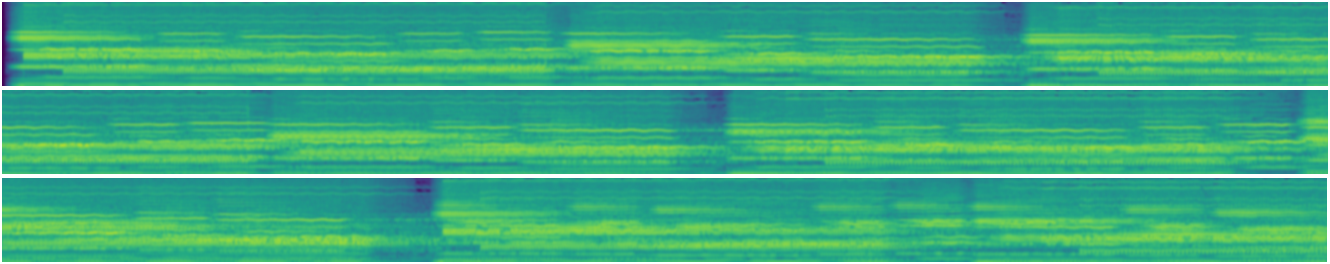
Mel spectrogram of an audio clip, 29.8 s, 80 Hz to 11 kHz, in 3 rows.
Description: PPG Wave Computer 360 Wavesound

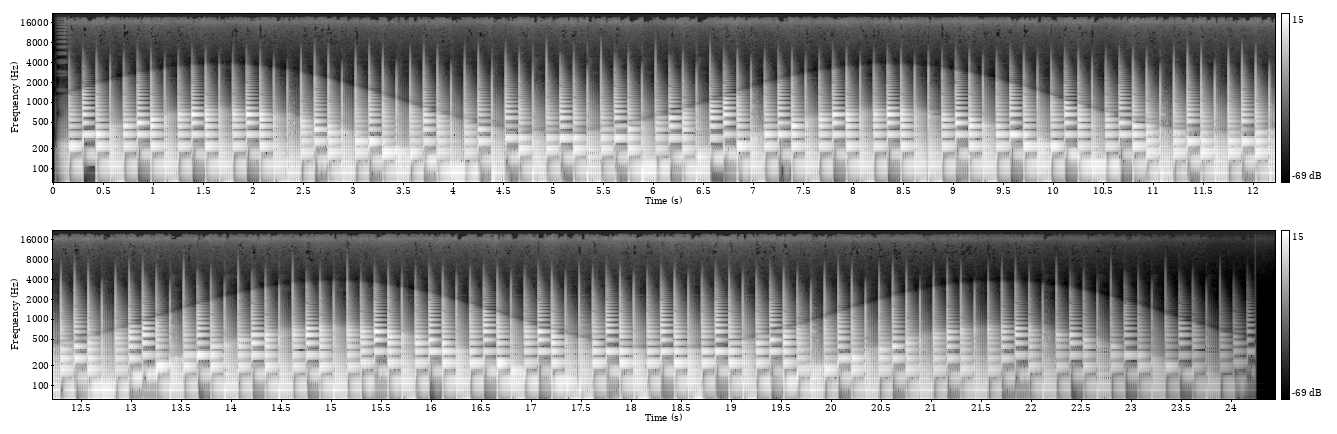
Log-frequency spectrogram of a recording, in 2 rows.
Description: Arturia DX7V

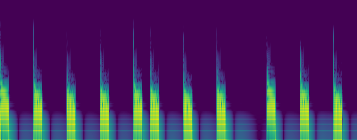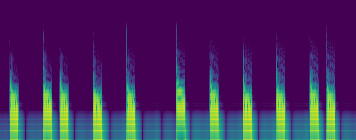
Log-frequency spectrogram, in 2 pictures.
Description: Zendelay; Ninja Tune

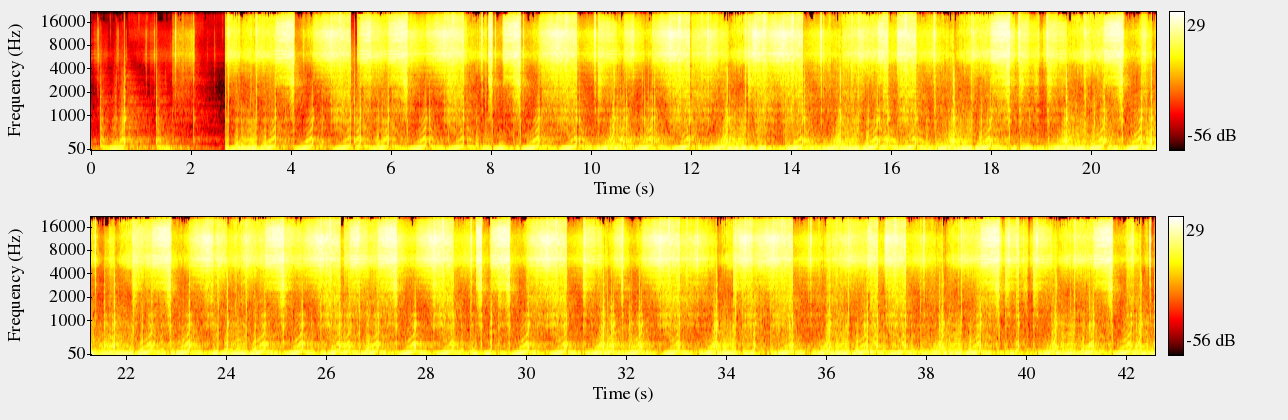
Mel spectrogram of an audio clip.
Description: Delay Drum Chorus; BIAS Pedal

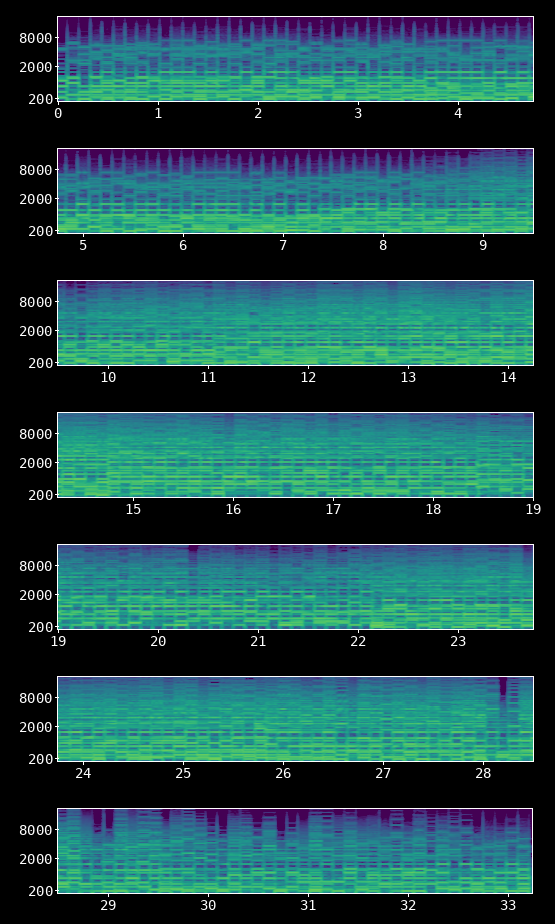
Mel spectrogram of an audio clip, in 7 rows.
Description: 3rd WT Random Arpeggio Filtered; Groove Synthesis

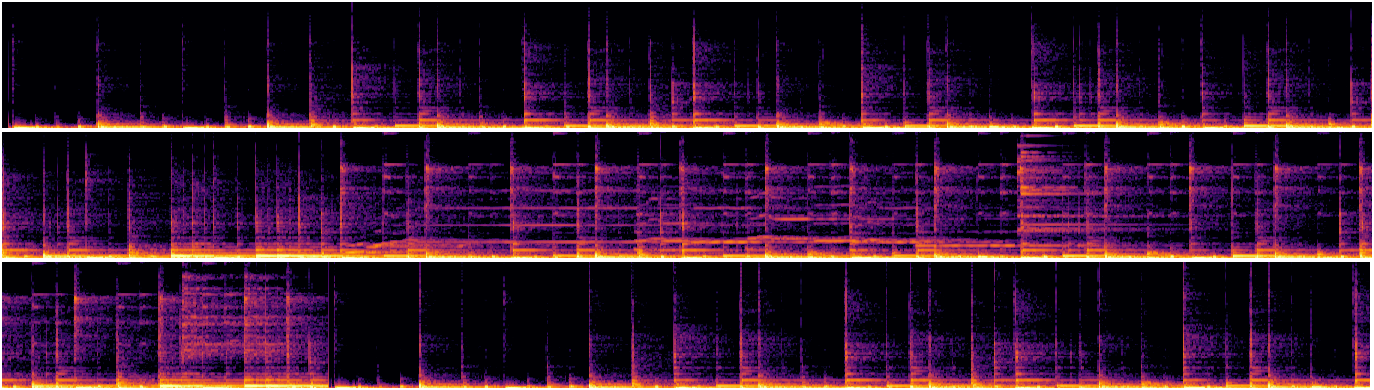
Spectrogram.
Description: Tablas

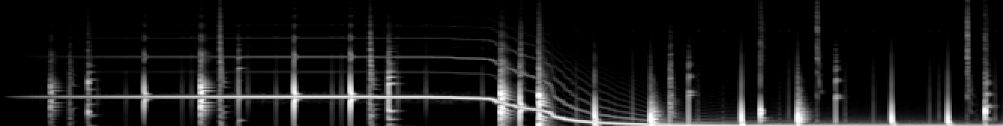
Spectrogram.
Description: Drums; Dr Strange

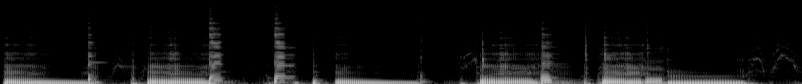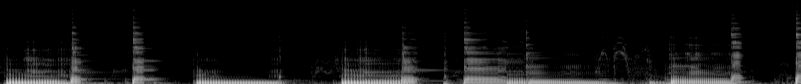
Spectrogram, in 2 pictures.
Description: Bass Stomp Dry Wet

